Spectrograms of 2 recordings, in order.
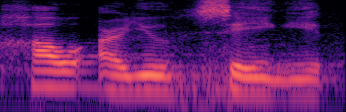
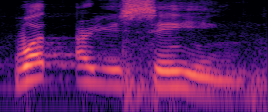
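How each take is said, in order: First: "How" leaned on, set apart; stress on how. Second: "What" leaned on, falling tune; stress on what. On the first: Preacher contrasting questions to the congregation, stressing "How". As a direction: hit "How" harder than the rest. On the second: Preacher contrasting questions to the congregation, stressing "What". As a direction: land the weight on "What". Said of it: "the question is not just". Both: Shown as a demonstration.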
